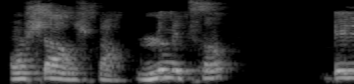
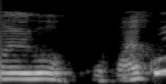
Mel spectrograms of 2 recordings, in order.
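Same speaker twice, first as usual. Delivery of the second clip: louder gruff mock grumble; imitating father; 7 dB louder than usual. Father startled by the order, mock gruff grumble. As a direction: do dad's grumpy comeback.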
